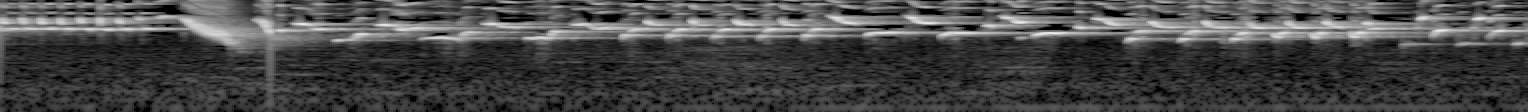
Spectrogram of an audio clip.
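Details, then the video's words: Goldfinch-canary hybrid singing Malaga copy song to encourage other males to sing: opens with a high trill and a sharp sweeping noise, then continuous chains of quick, high, repeated chirping notes. "Mixto jilguero cantando copia malaga _ Hybrid of goldfinch singing for training songs"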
